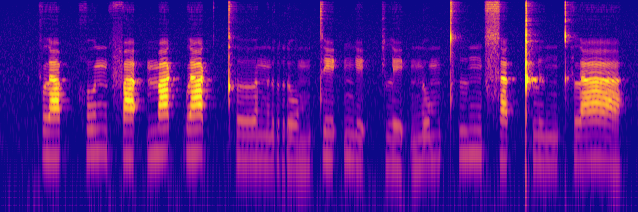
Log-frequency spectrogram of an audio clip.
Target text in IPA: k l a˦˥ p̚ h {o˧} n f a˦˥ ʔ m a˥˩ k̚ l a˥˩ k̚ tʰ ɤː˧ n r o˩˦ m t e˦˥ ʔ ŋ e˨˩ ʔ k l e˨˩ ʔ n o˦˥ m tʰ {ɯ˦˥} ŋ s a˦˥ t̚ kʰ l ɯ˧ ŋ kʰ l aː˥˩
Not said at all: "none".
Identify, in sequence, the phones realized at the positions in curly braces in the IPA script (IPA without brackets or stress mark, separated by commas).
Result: o˥˩, ɯ˥˩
